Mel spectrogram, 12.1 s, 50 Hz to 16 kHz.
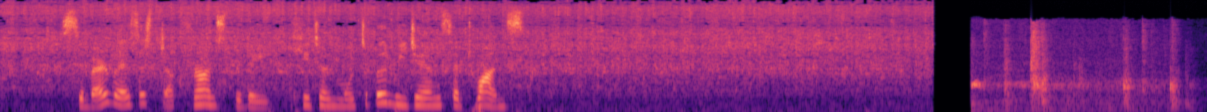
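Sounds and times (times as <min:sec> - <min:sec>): storm water rushing: 0:00.0 - 0:09.4.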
